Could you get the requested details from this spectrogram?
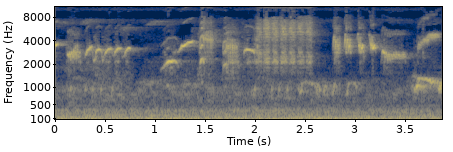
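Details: Long-tailed shrike, a young bird taken from the forest, Pati, Central Java, Indonesia, in full voice: rattling high trills, a rising whistle, a harsh buzzy burst and lower chattering notes in a varied, fast medley over faint low rumble.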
